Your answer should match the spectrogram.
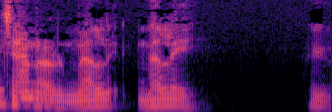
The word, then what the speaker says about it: Milley: Milley.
